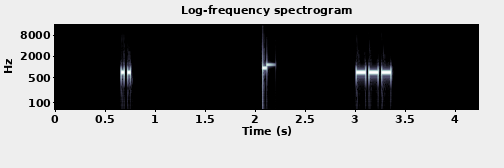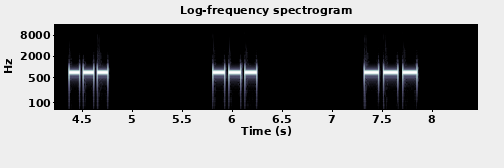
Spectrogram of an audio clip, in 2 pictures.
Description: Morse code, heard as a keyed tone, about 33 wpm, spaced as for 8 wpm, 700 Hz. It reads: I OOOO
